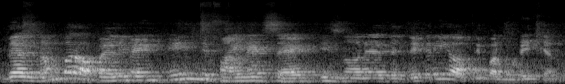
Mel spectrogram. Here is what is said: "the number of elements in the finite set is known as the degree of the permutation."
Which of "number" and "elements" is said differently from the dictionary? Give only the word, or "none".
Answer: elements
